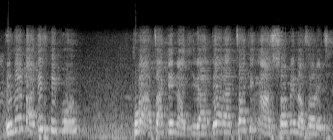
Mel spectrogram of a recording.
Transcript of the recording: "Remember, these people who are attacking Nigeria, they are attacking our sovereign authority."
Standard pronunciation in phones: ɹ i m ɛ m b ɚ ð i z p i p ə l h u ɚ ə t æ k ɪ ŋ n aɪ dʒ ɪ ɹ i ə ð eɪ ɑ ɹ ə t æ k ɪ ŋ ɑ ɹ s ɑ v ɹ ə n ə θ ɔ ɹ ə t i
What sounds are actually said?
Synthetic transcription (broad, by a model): ɹ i m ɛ m b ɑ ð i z p i p ə l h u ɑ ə t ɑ k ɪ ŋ n aɪ dʒ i ɹ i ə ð eɪ ɑ ɹ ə t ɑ k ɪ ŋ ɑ s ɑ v ə n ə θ ɔ ɹ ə t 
